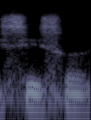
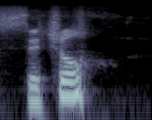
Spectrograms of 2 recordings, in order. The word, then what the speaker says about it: Cecil: At work, I thought of the time when we were filming the other episode and you mentioned like Angelo pronounced Cecil as Sitchel.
